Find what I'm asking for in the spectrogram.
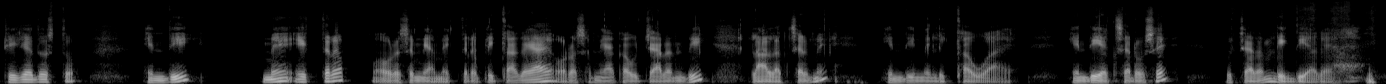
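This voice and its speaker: Male teacher, very deep gravelly voice, dry close sound, patient step-by-step drilling. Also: sing-song, a little mellow, dry recording. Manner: slow, repeats each sound several times. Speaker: language teacher. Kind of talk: recorded alphabet lesson.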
